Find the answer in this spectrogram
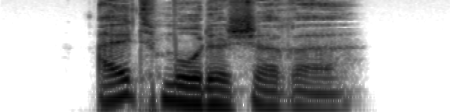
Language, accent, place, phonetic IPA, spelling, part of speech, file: German, Germany, Berlin, [ˈaltˌmoːdɪʃəʁə], altmodischere, adjective, De-altmodischere.ogg
- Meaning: inflection of altmodisch: 1. strong/mixed nominative/accusative feminine singular comparative degree 2. strong nominative/accusative plural comparative degree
